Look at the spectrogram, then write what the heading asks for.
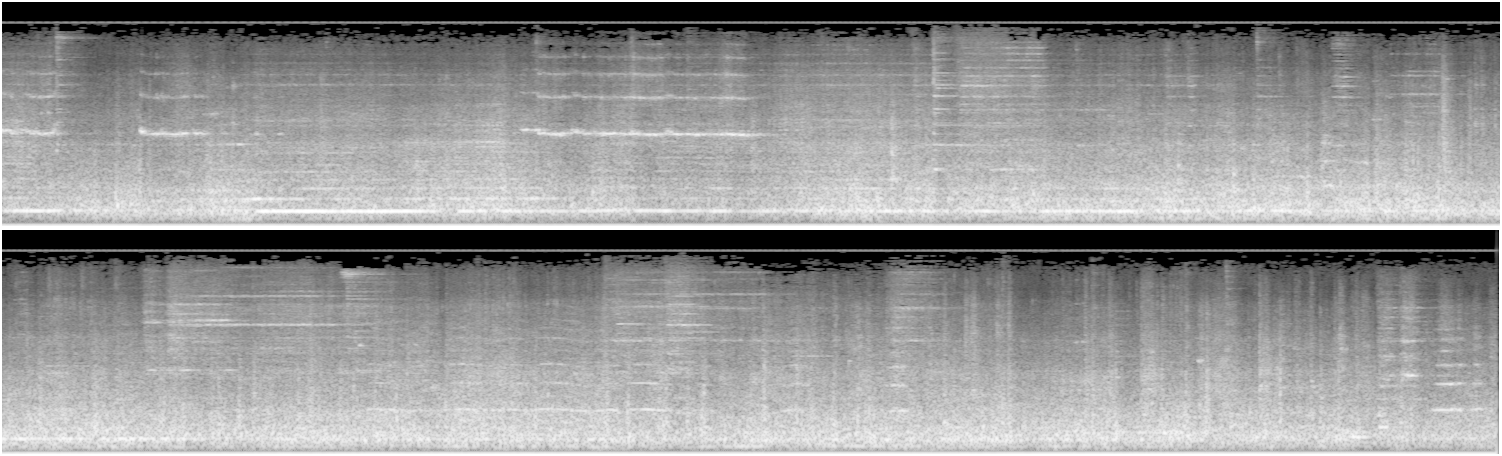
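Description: Empty covered cement hopper cars rolling past, the wheels rumbling and clicking over the rail. Their flanges squeal in several short high-pitched stretches, a few in the first eight seconds and more in the middle.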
